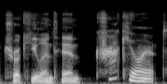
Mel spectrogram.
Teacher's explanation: The last syllable is a schwa. · Stress on the first syllable.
